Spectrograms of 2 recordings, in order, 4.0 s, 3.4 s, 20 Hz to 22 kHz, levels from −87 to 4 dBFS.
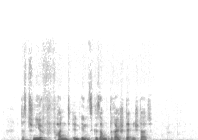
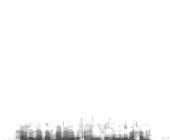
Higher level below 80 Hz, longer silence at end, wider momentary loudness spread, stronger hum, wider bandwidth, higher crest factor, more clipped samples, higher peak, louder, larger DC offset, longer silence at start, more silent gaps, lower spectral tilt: first, -62 dBFS vs -70 dBFS; about the same, 0.3 s vs 0.4 s; about the same, 10 LU vs 9 LU; neither; first, 16 kHz vs 2.7 kHz; about the same, 20 dB vs 16 dB; neither; second, -20 dBFS vs -12 dBFS; second, -38 LUFS vs -29 LUFS; neither; about the same, 0.45 s vs 0.4 s; neither; second, -6 dB/octave vs -13.5 dB/octave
